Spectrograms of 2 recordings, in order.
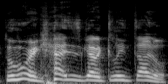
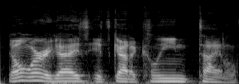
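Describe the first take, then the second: First: Higher, louder sarcastic Don't worry, guys; sarcastic higher reassurance to viewers; mock reassurance. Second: Said in the usual way. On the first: Real, not acted. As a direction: fake reassurance, dripping sarcasm. Repeats it mockingly.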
